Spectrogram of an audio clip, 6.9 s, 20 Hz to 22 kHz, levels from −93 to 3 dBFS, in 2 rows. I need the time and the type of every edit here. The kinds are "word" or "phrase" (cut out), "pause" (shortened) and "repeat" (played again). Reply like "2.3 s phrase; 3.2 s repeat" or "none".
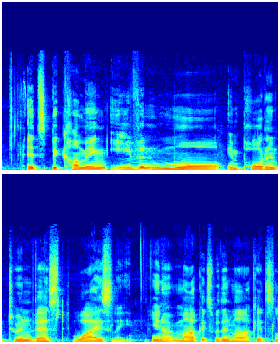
1.3 s word; 4.3 s pause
